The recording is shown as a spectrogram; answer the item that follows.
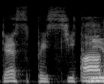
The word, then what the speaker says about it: Despacito: You said it wrong. – I did say it wrong. – Well, you know. – Despacito.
